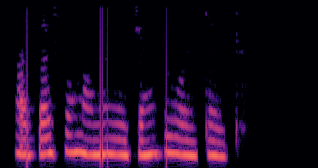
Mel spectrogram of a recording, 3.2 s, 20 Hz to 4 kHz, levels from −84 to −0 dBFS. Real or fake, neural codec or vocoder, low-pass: real; none; 3.6 kHz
